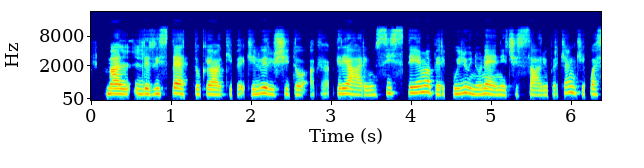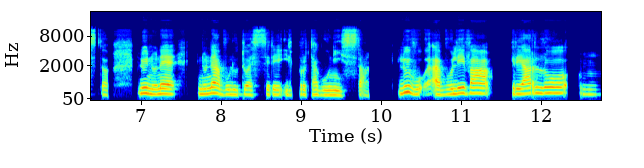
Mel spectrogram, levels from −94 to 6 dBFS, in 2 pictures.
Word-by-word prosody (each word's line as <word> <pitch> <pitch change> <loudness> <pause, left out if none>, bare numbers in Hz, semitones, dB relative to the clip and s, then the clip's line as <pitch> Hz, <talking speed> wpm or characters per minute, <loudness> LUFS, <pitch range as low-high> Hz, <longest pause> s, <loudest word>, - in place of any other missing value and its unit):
Ma 210 0 +8
l 200 - +4
il 205 0 0
rispetto 210 0 +2
che 190 0 +1
ho, 185 - +5
e 175 - -1
che 195 - -13
perché 190 - -7
lui 220 +4 0
è - - +8
riuscito 185 -2 -2
a - - -13
cr - - -20
a - - -12
creare 195 -5 +2
un 170 - -7
sistema 240 +6 +1
per 185 -5 -5
cui 210 +2 -1
lui 225 -4 +1
non 190 +2 -1
è 190 -3 +3
necessario, 170 0 -4
perché 180 +6 -11
anche 240 -1 -3
questo, 190 -3 -6 0.4
lui 225 +1 +3
non 195 0 +1
è 200 -2 +5 0.3
non 205 +3 0
ha 230 -3 +5
voluto 180 -1 -4
essere 180 +1 -6
il 175 -1 -7
protagonista. 170 -3 -4 0.4
Lui 260 +5 +4
vo 195 -3 -3
uhm, 180 -1 +1
voleva 220 +3 +3 0.2
crearlo, 230 +4 +2 0.2
mhmm, 185 -1 -14
200 Hz, 200 wpm, -24 LUFS, 180-220 Hz, 0.4 s, Ma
